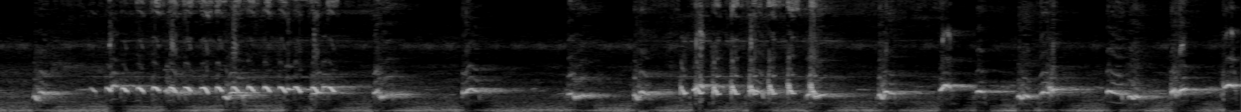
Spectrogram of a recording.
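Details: Yellow-vented bulbul tutor song of the 'ropel panjang' style for lazy bulbuls: a fast rattling trill opens, followed by swooping whistled notes and a second rapid trill, all at a brisk, uneven pace.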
